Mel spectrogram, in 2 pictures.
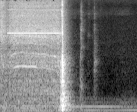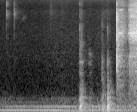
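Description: Cordless drill/driver running to drive a hinge screw back into its press-in plug in an MDF door. It stops about a second in with one sharp click, then runs again near the end.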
